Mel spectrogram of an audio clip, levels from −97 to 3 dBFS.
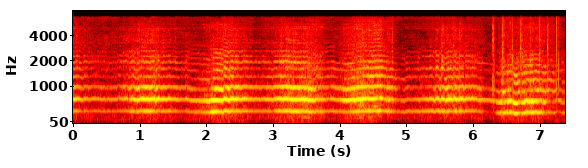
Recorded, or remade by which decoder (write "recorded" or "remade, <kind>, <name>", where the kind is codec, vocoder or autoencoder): remade, codec, DAC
